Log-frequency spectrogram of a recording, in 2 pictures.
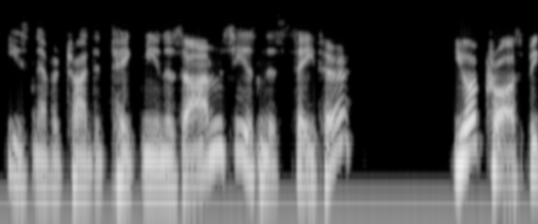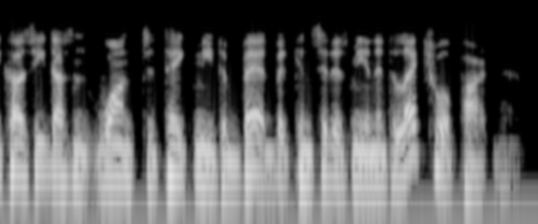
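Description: A man's voice: medium pitch, very animated, brisk, dry recording, lo-fi sound, voice pushed up, natural voice. A man voicing a drunk, theatrical young woman who drawls coyly and stumbles over her words. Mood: teasing. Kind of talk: audiobook character voice.

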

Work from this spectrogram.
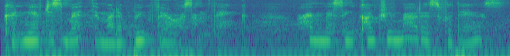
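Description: An actress playing a reluctant, put-upon wife in an audio drama, complaining in a hushed whisper. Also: female voice, on the high side, steady tone, normal speed, slight background noise, lightly acted. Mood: grumbling. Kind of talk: naturalistic audio drama acting.

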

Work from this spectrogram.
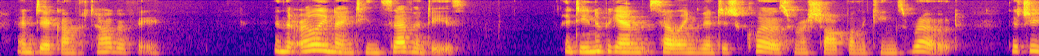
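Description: Creaky-voiced woman podcast host. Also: mid-range voice, dark tone. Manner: read-aloud promotional delivery. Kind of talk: scripted podcast intro, then interview.

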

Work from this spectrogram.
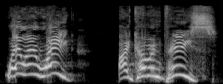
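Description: A small, vain goblin full of swagger, his voice leaping high and excited from word to word. He sounds cocky and eager in a storybook tale, close and dry with no room around him. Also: unhurried, no echo, exaggerated voice. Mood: eager pleading.

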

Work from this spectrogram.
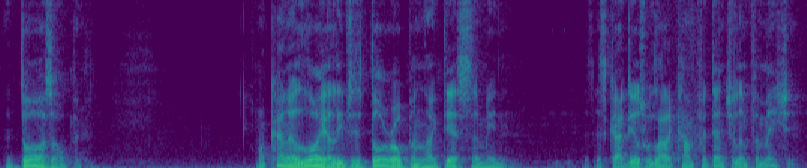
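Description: A man's voice: deep voice, big pitch swings, normal speed, long pauses, mellow. A man playing a confused, suspicious amnesiac in a film noir audio drama, terse and agitated, both narrating and speaking in scenes. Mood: tense, bewildered. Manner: terse, agitated, muttering to himself.

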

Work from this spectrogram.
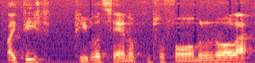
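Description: A man from Liverpool with a softened Scouse accent and a deep voice, telling stories casually as a podcast guest. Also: level tone, fast talker, a little hiss or hum, rough recording. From Liverpool, England. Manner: rambling storyteller, frequent "do you know what I mean".

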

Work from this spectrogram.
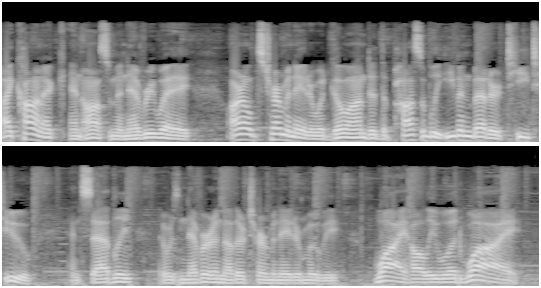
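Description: A man's voice: on the low side, fairly quick, soft background music. A man co-hosting a podcast, reading a scripted comedy list of robots in a dry, sarcastic way. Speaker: podcast co-host.

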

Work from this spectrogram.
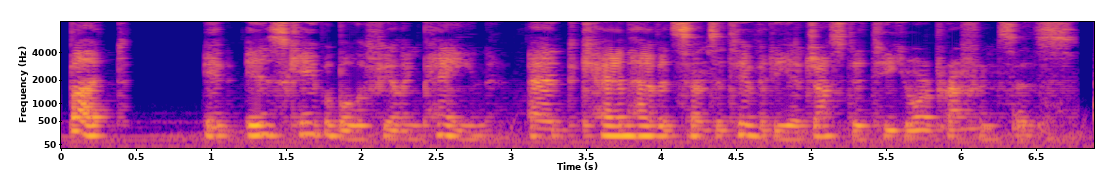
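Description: A woman playing an obedient, guarded android servant in an audio drama, speaking in a formal, measured and deferential way. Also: medium pitch, very animated, creaky, soft background music, low-quality recording. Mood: compliant, formal. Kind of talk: scripted audio drama acting.

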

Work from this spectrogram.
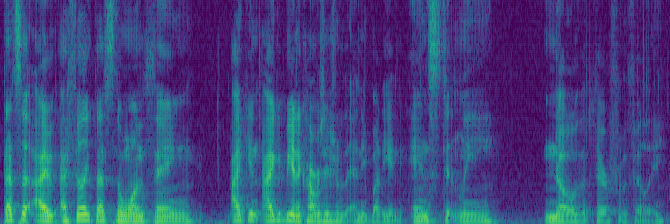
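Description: Chatty, excitable young man interviewing. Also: mid-range voice, creaky. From Philadelphia area. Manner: enthusiastic, swears casually, quick laughs. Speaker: interviewer host. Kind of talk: casual interview chat.

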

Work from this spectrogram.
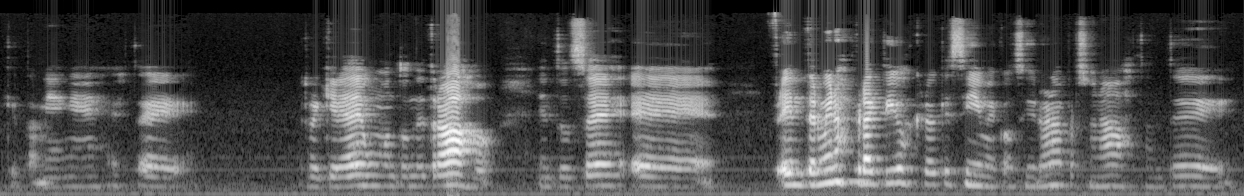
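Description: Venezuelan woman being interviewed, bright clear voice, thinks out loud and hunts for words. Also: medium pitch, rough recording. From Venezuela, Margarita Island. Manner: reflective, searching for words. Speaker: interview guest. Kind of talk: conversational interview.

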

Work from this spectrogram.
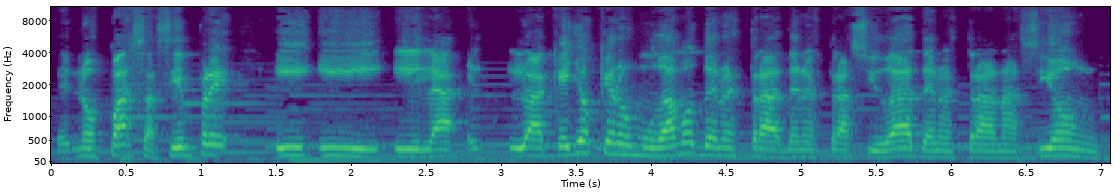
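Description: A man with a Puerto Rican accent speaking earnestly and haltingly in a casual church discussion. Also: a little high, fairly even intonation, bright, forceful tone, faint music behind. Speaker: panelist.

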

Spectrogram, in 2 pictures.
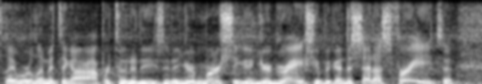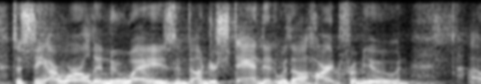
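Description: A man's voice: fairly high pitch, fairly bright tone. A man pastor with a plain-spoken, folksy way, preaching and praying before a congregation. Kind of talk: sermon and closing prayer. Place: large hall, preaching to a congregation. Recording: echoey hall with long reverb.

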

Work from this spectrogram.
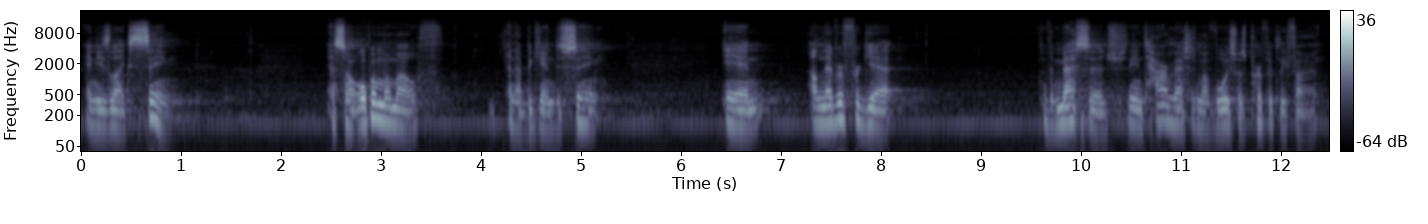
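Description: A man's voice: mid-range voice, fairly even intonation, a little slow, long pauses. A young adult man preaching a sermon as pastor, telling a story casually and building to emphatic points. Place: large church hall. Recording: long church hall reverb.

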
